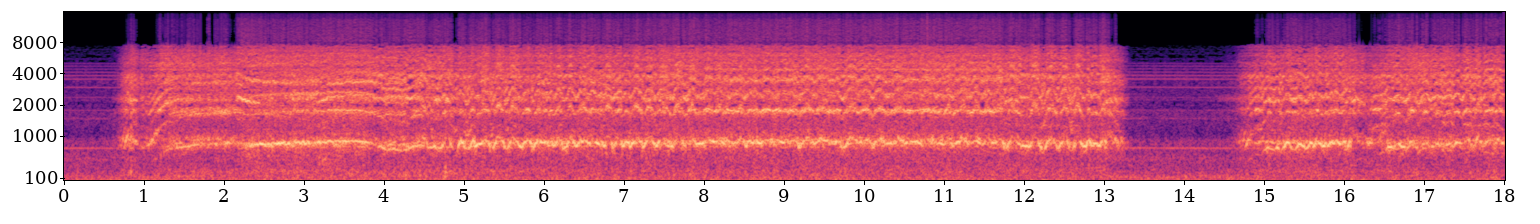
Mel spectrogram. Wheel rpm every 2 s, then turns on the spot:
60, 210, 200, 200, 230, 230, 120, 100, 180.
none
